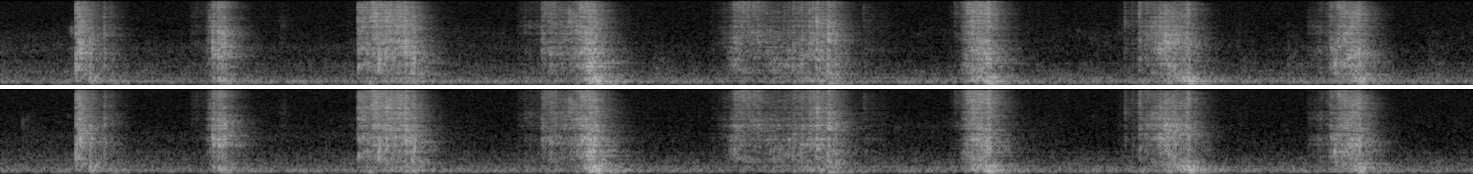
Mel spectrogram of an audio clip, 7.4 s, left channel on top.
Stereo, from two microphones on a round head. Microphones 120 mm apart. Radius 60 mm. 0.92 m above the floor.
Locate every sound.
0.4 s tearing paper: 20° left (ahead or behind), 1.7 m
